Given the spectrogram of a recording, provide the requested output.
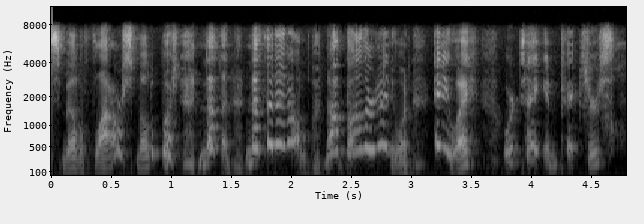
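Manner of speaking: high, frantic falsetto building to a shriek; hammed-up scared storytelling, rising to a loud squeal; Gomer Pyle. Scared friend recounts the snake, high hysterical imitation. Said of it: "he does that when he gets scared".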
